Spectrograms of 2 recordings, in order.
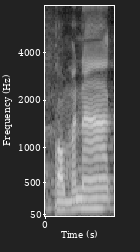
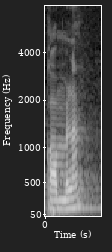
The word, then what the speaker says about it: Komla: C'est pas Komana, non, c'est Komla.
